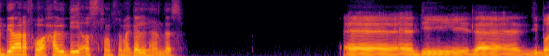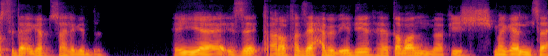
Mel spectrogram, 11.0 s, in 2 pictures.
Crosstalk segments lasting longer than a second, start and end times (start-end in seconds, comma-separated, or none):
none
